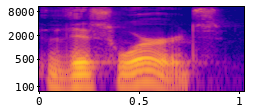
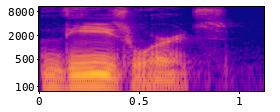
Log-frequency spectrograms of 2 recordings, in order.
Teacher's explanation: I cannot use the short I like this is. I need the long E like green beans.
